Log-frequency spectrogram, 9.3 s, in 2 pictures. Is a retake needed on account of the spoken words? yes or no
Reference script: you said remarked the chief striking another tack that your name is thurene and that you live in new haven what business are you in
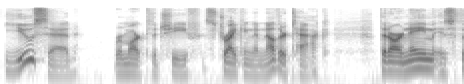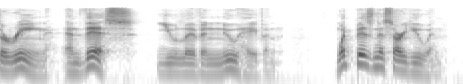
yes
